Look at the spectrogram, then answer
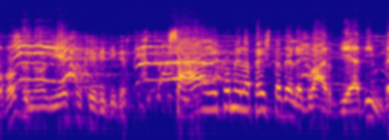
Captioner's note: hollering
